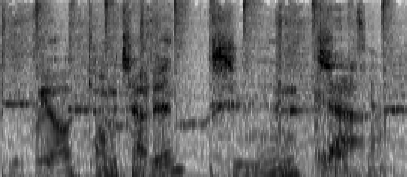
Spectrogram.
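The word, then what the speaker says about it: 警察: 중국어로 경찰은 한자 그대로 옮겨 써서 차라고 해요 징차 한번 더 징차 징차네 경찰은 차라고 발음을 하고요 그리고 우리가 신고를 할 때 흔히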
